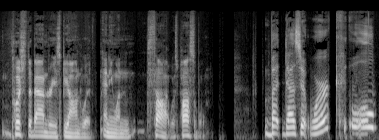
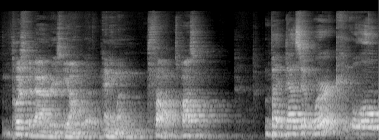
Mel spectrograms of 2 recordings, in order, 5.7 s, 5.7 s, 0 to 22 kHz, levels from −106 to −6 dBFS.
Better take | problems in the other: first | off-mic speech; far // room echo; noticeable; dies away in 0.7 s

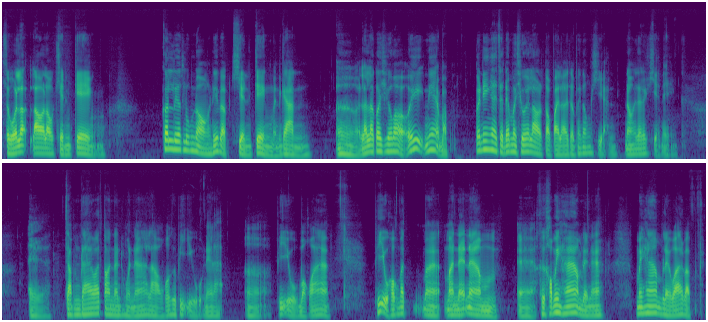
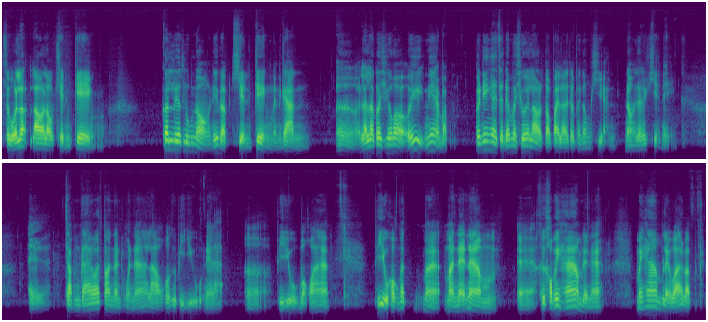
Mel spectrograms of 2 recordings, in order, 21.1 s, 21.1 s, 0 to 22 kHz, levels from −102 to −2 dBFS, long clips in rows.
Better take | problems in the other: first | thin; very; fading below 300 Hz

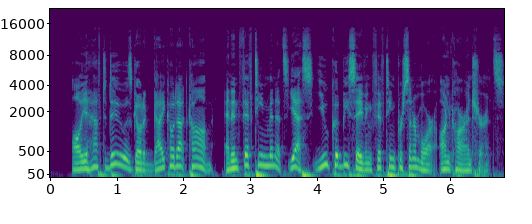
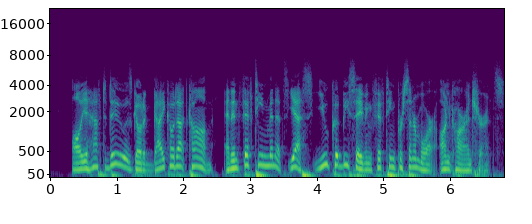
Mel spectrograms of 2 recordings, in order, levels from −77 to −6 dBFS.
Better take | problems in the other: first | muffled; very; fading above 3.5 kHz

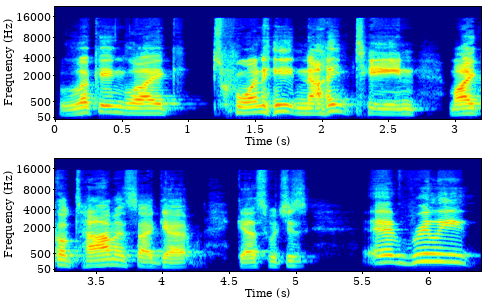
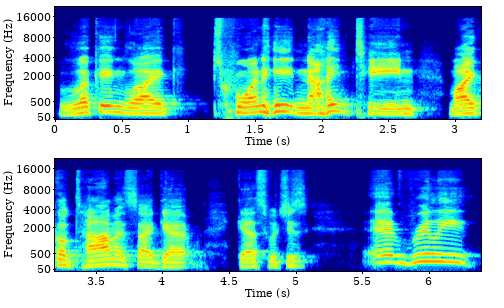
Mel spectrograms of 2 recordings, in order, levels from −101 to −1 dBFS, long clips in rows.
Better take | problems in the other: second | thin; somewhat; fading below 450 Hz

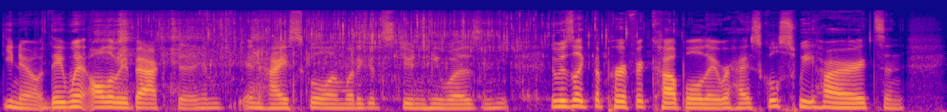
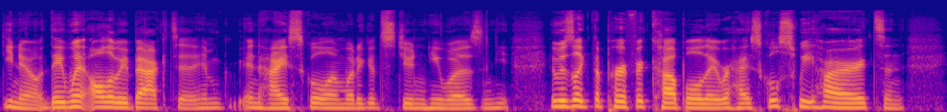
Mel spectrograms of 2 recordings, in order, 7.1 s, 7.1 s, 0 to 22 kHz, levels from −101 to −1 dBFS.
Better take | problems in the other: second | hiss; noticeable; throughout; 15 dB below the speech

